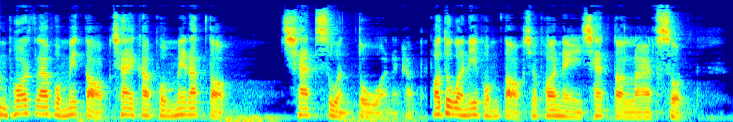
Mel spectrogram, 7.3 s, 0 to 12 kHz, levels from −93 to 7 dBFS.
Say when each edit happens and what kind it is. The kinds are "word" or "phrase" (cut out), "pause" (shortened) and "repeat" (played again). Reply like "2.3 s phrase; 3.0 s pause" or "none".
4.3 s pause

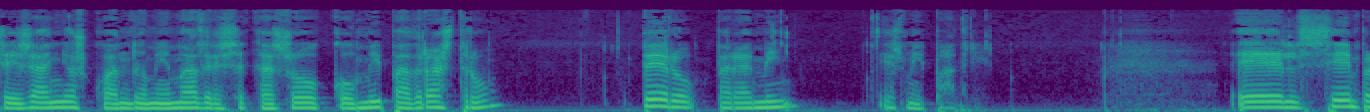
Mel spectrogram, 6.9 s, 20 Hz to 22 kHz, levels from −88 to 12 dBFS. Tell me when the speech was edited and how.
none

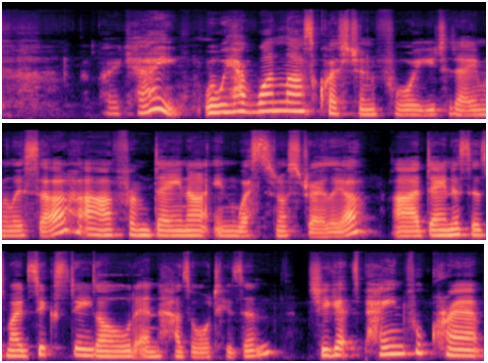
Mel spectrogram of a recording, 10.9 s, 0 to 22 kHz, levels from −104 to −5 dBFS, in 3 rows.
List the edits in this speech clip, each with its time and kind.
6.5 s pause; 7.5 s phrase; 8.0 s word; 9.5 s pause

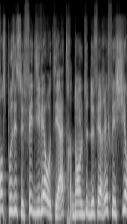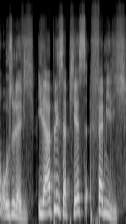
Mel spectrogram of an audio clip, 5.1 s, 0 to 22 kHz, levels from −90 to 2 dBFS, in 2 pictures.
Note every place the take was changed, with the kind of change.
1.7 s word; 2.7 s word; 3.3 s pause

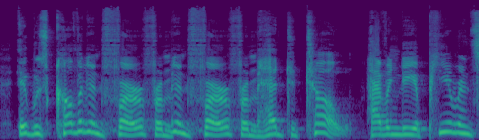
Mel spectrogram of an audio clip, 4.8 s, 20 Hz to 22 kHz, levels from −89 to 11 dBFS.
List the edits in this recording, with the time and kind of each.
1.7 s repeat; 3.6 s pause

